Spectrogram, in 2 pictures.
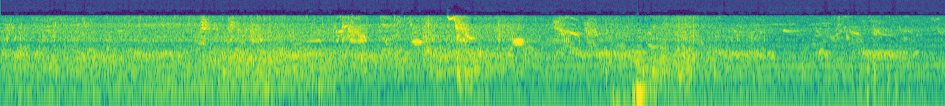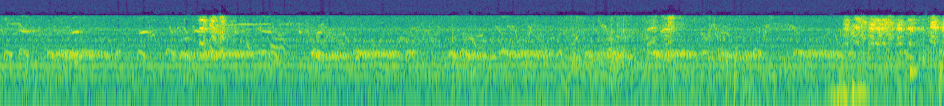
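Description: Wild birds calling and chirping, several kinds at once, with one sharp low thump about six seconds in.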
